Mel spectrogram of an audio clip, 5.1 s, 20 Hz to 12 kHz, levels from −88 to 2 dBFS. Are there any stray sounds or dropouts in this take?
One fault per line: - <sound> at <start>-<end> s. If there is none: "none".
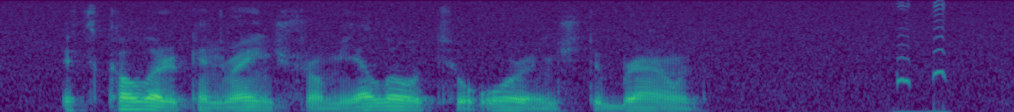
- squeak at 4.5-4.8 s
